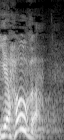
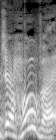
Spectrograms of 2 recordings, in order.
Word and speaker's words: Yehovah: And the more proper way to pronounce it, as I mentioned last week, is actually Yehovah. Because it is built on the word Yahweh. It should be pronounced Yehovah. And that's how it is pronounced usually in scholarly circles, with these vowels from Adonai merged with this word Yahweh.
